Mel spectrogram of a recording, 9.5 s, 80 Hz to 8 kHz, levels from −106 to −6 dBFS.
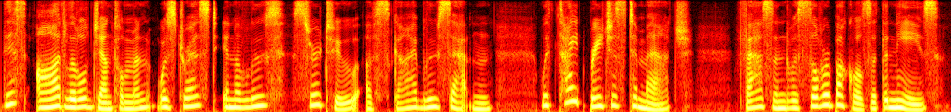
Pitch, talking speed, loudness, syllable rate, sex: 205 Hz, 165 wpm, -18 LUFS, 4.6 syllables/s, female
